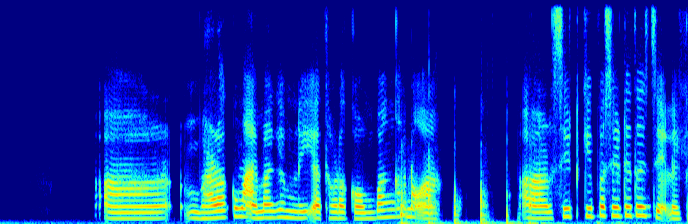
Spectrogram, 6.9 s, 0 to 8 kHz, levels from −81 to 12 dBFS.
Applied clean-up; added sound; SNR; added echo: neural diffusion model UNIVERSE++.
